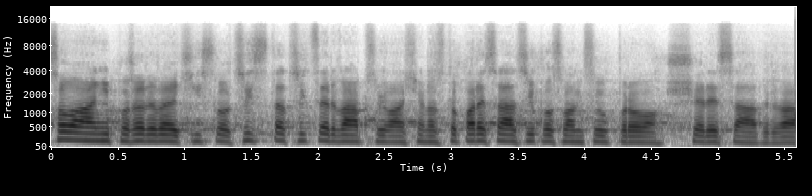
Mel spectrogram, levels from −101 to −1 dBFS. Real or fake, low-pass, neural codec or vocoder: fake; 14.4 kHz; autoencoder, 48 kHz, 32 numbers a frame, DAC-VAE, trained on Japanese speech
